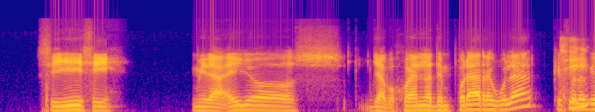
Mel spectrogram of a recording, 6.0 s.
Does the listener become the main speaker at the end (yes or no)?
no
